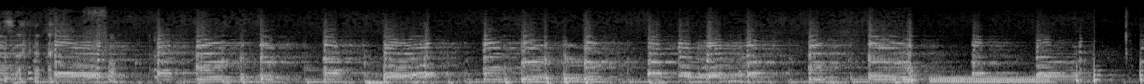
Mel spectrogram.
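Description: A live tango recording from the Olympia in Paris, 1977, plays at full volume, with punchy rhythmic accents and sustained reedy chords driving steadily forward, and no voices over it.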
